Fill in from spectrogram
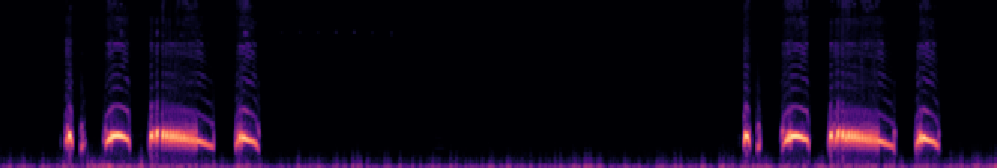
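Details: Lure recording of a spotted dove for training birds to answer: two loud cooing phrases, each of clipped coos building to a long falling rolled note and a closing coo, separated by several seconds of near silence.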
